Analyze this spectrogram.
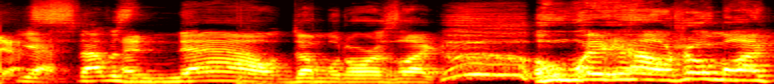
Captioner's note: gaaaasp!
